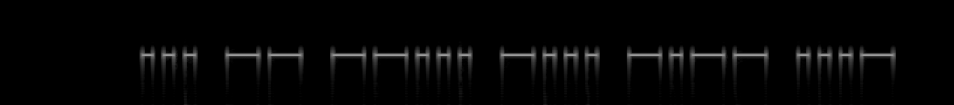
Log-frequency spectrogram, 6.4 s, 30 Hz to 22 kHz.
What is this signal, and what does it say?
Morse code, heard as a keyed tone, about 17 wpm, 700 Hz. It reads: SM7BYV
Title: DXCC-100 Call Signs - 6 Characters - Repeated 3x - 17wpm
